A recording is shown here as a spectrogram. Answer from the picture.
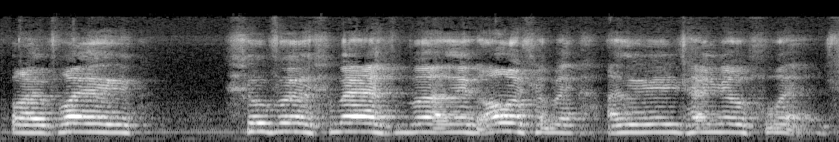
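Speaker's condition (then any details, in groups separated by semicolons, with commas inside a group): Speech impairment after birth surgery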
